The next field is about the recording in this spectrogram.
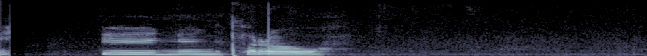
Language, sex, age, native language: Icelandic, male, 9, Icelandic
